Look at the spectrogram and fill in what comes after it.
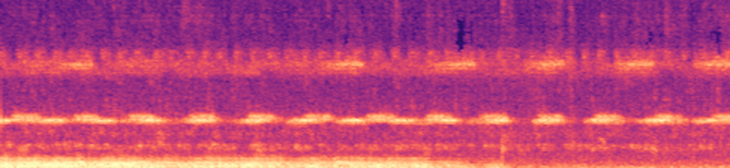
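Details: Angry orange tabby kitten Char, aged one year four months and upset after being left alone during a trial, growls in a low, sustained rumble for about four seconds before falling quiet, with crickets chirping rhythmically behind.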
